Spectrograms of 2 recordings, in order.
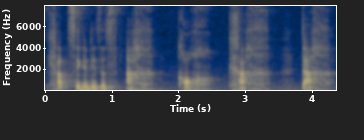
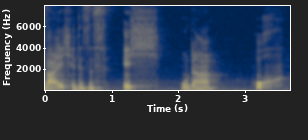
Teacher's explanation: Ihr habt vielleicht schon mal gehört, dass man das CH anders ausspricht, je nachdem welcher Vokal davor ist. Bei A und O hört man dieses Kratzige, dieses Ach, Koch, Krach, Dach. Und bei I und U zum Beispiel hat man dieses Weiche, dieses Ich oder Huch.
